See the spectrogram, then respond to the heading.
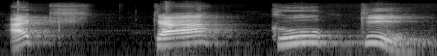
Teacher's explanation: Jadi pangkal bertemu dengan langit-langit yang keras. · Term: kaf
